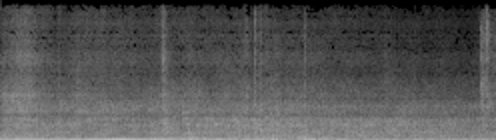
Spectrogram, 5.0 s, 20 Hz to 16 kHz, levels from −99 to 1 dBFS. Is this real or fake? fake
